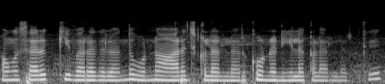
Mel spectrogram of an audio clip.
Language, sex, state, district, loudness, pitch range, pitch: Tamil, female, Tamil Nadu, Kanyakumari, -14 LUFS, 190-215 Hz, 195 Hz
